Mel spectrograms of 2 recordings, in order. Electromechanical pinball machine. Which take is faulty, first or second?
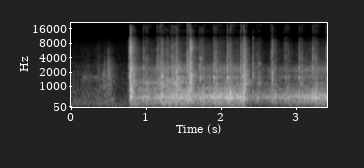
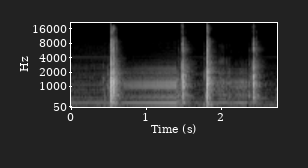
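first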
